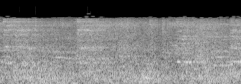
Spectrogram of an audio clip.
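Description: Horizontal flow-wrap packaging machine running: a loud, steady mechanical rattle with a cycle that swells about once a second as the plastic bowls are fed, wrapped in film and sealed.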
